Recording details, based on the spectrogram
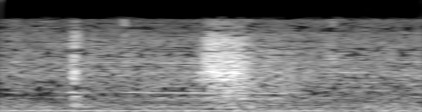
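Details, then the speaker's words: Tractor with glide shift transmission, not hydraulic shuttle, shifted from dead stop into reverse without clutch; steady drone, sharp click and short rasping burst on engagement, possible gear grind, unclear if normal. "hear it clicking gear and then it kind of makes a noise trying to see if that's grinding or if that's how this transmission is designed to operate"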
